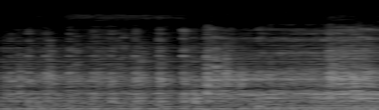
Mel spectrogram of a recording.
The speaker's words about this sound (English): He's on, like, a moped. Yeah, like, it's not a dirt bike, it's not it's a moped. Yeah. It's essentially a motorized bicycle.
